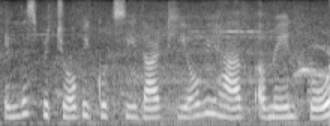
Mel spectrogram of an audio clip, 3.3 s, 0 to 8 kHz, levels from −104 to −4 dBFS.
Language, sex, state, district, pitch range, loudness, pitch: English, female, Haryana, Rohtak, 225-270 Hz, -19 LUFS, 235 Hz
